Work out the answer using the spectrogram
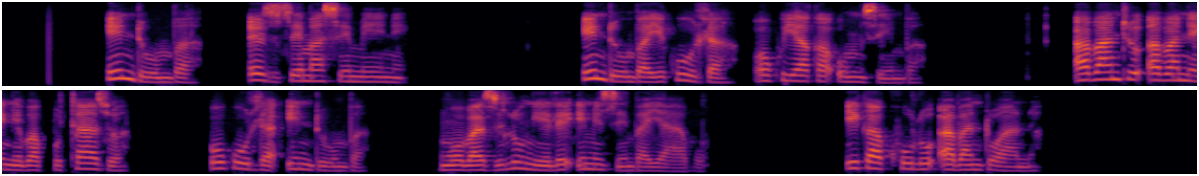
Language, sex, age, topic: North Ndebele, female, 36-49, health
